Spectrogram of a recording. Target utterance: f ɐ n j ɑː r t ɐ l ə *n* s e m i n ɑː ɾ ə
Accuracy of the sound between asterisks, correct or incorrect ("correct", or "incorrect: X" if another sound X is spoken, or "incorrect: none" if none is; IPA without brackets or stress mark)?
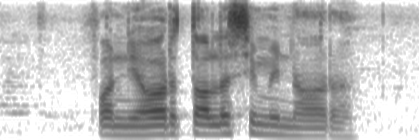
incorrect: none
